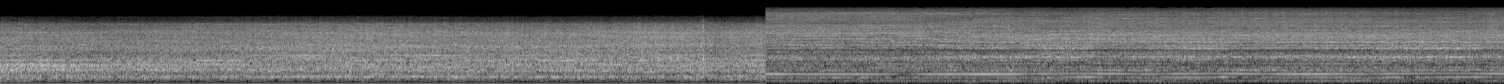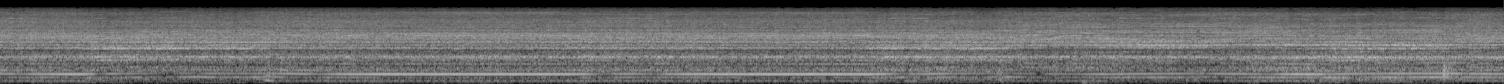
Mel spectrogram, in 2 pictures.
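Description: Vacuum cleaner motors running steadily, with a cut to a second machine about eight seconds in whose motor whine holds one pitch, wavering slightly.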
